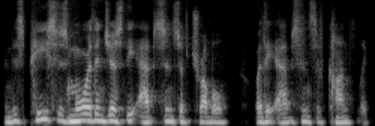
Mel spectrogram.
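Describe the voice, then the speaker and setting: A male pastor preaching a sermon, repeating words for emphasis and swinging between loud emphatic peaks and soft, hushed passages. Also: medium pitch, normal speed, creaky, breathy edge.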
